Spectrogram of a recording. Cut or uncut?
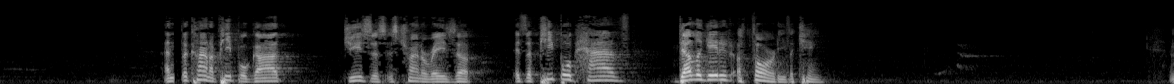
cut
